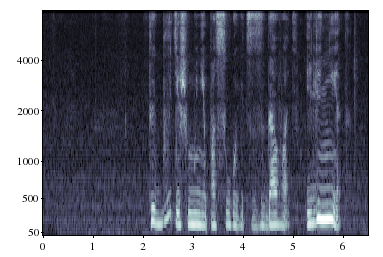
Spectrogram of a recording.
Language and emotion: Russian, angry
